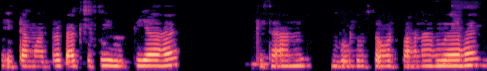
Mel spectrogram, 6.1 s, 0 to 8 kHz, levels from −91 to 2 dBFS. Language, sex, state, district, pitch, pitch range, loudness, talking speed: Hindi, female, Bihar, Purnia, 230 Hz, 225-240 Hz, -17 LUFS, 130 wpm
